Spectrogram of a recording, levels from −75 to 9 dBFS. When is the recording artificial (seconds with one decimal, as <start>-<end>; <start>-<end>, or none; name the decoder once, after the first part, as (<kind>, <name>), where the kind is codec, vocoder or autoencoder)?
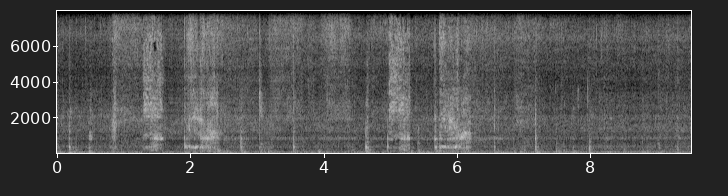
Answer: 1.6-2.5 (codec, HILCodec); 2.9-3.5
